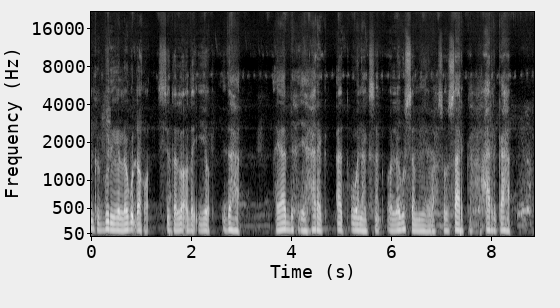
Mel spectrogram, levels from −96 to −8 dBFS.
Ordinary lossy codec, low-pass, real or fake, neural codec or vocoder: none; none; fake; vocoder, 44.1 kHz, 128 mel bands, Pupu-Vocoder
